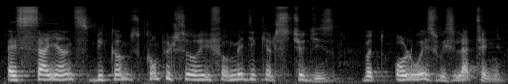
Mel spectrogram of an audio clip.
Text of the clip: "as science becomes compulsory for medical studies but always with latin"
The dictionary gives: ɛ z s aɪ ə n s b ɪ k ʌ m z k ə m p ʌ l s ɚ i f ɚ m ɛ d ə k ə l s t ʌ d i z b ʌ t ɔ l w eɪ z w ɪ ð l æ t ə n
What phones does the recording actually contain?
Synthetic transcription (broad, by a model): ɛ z s aɪ ə n s b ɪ k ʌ m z k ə p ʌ l s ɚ i f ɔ m ɛ d ə k ə l s t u d i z b ʌ t ɔ l w eɪ z w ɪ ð l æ t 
